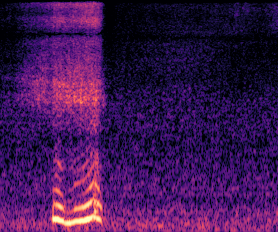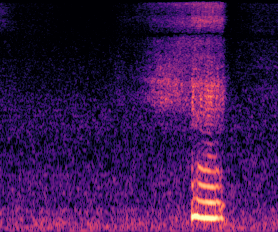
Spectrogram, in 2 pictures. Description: Our five year old Mastiff rarely snores this softly. So I just had to video her sleeping and snoring.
